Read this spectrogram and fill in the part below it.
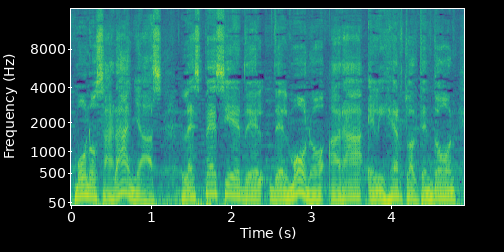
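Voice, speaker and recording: Man acting a halting doctor, low-voiced. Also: darkish tone, faint music behind, lightly acted. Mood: earnest, explanatory. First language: English. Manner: halting, slips into English words. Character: male doctor earnestly explaining an absurd surgery in halting Spanish. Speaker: prank caller. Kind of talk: improvised prank phone call.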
